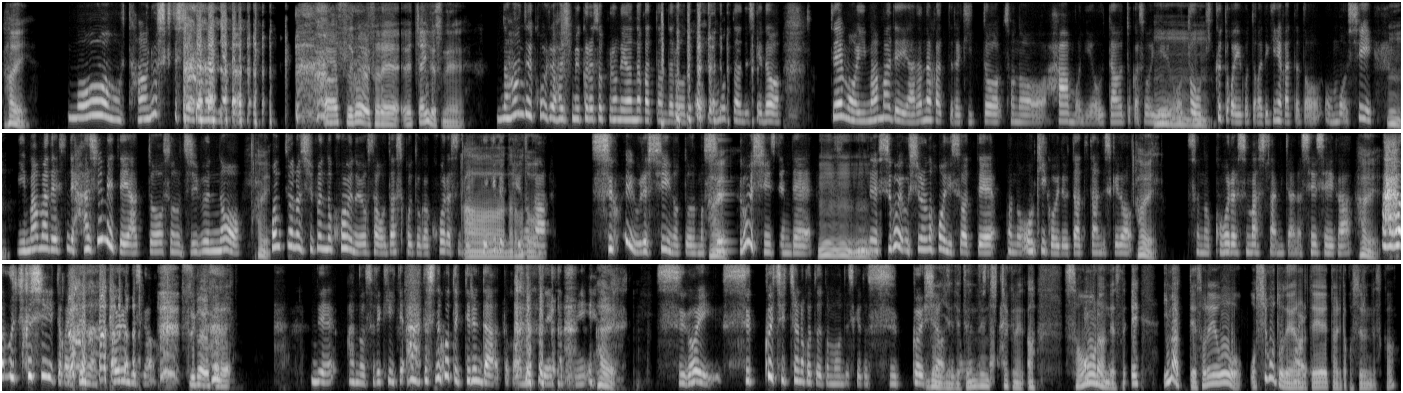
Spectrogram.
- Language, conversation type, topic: Japanese, unstructured, あなたにとって幸せとは何ですか？
- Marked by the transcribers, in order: laugh; other background noise; laugh; tapping; put-on voice: "ああ美しい"; laughing while speaking: "すごいそれ。 はい"; laugh; other noise; chuckle; laugh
